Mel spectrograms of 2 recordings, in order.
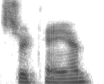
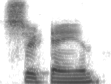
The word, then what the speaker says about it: Surtain: They took Patrick Surtain, and we found out that it is pronounced Surtain instead of Surtain. – Okay. – So it's Surtain.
